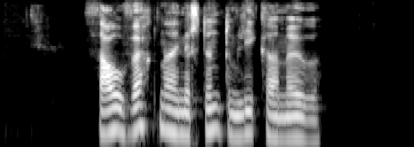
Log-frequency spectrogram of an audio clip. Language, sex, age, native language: Icelandic, male, 50-59, Icelandic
